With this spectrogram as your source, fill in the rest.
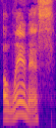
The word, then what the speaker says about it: Alanis: by the artist and her name is pronounced Alanis like Atlantis without the te because you know we've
